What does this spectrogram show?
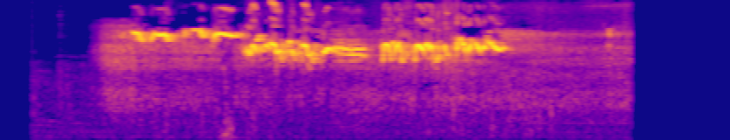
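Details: European robin (Erithacus rubecula), song.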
